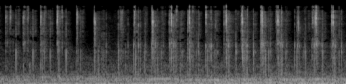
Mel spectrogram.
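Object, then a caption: Glass jar candle filled with wax. Fingernails tap quickly on the glass body of a medium glass jar candle filled with solid cream wax, lid on, held close. The result is a rapid run of sharp, bright clicks with a high glassy tick and almost no ring, over a steady low background hum.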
